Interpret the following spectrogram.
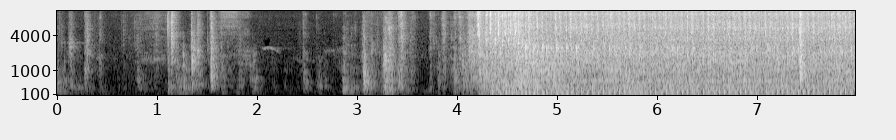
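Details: Non-running eBay spares petrol mower after reassembly, fresh oil and petrol, started on choke: catches after handling clatter, runs loud and fast with slightly uneven beat, revs hung high; owner thinks throttle stuck on; rough running.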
